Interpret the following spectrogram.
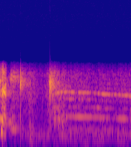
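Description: A dog howling in the background: one long, steady-pitched howl starting about a second in, sinking slightly near its end.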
